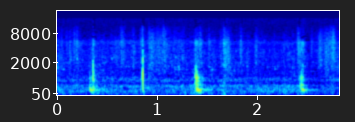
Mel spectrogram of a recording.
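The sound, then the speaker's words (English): Four light taps on the door to a room, spaced unevenly over a few seconds, fairly soft against a quiet background with no one speaking. “There's someone tapping on the door to our room.”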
